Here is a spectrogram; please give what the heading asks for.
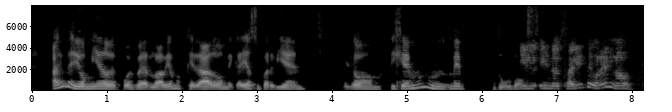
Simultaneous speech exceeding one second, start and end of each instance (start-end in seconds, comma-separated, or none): none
